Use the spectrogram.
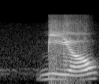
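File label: "miao2", Mandarin Chinese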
